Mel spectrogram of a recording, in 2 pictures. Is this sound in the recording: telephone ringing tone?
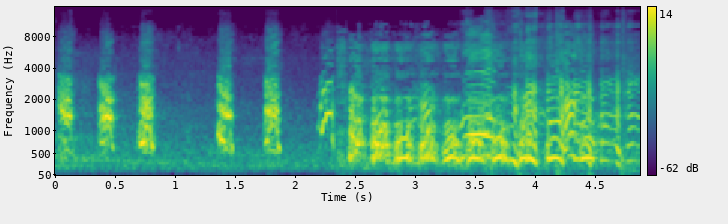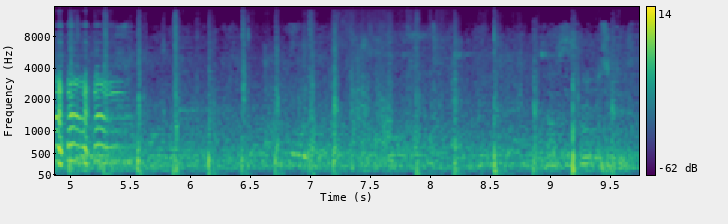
no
